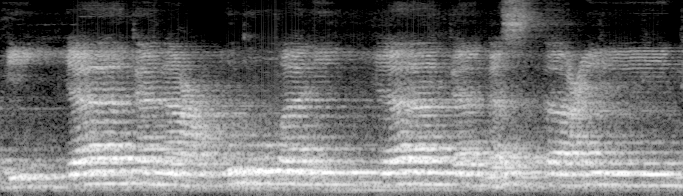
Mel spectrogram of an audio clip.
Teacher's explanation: di dalam huruf ya ini tasydid dan harus ditekankan untuk memperjelas bacaan bahwasanya di dalam huruf itu ada tasydid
